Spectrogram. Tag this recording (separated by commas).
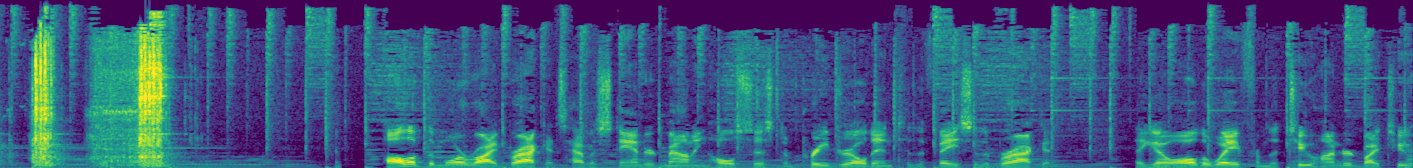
Speech, Music, inside a small room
